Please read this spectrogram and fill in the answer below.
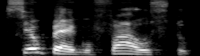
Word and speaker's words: Fausto: Ó, se eu pego Fausto, o que eu tenho? 1, 2. A sílaba tônica tá onde? Tá aqui. Beleza? Fausto. Tá?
